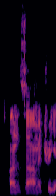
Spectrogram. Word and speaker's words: Xometry: But getting your take on Xometry X, pronounced like a Z,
